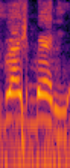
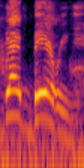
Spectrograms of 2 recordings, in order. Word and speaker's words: Blackberry: He said I called her Black Betty. Okay, her name is Blackberry. I mispronounced her name.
